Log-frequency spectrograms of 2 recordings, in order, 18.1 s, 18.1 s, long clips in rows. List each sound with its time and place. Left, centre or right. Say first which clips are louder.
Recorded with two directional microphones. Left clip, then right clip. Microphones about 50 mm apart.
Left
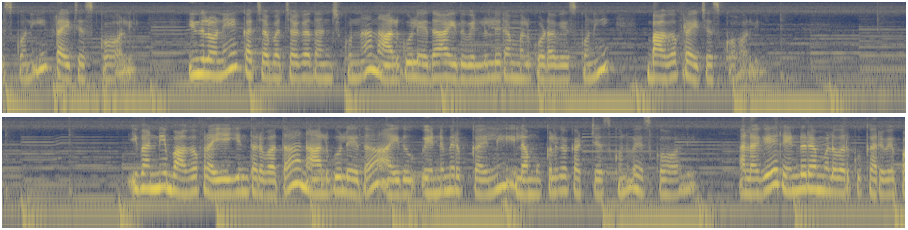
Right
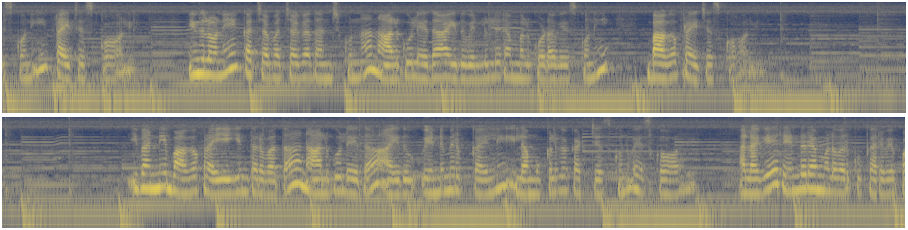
0.0 s a woman's voice: left 2 dB; centre
1.8 s speech: left 3 dB; centre; by 7.3 s left
10.2 s speech: left 2 dB; left
10.8 s a woman's voice: left 3 dB; left; by 17.5 s centre
17.7 s a woman's voice: left 4 dB; left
